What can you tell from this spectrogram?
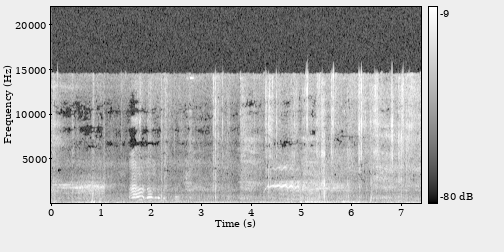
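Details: Hanoverian colt from 2014, by Don Hill out of a Royal Prince dam, being trotted in hand. A shaky, wavering whinny rises and falls near the two-second mark, followed by a shorter high call. Hoofbeats clip-clop, a handler speaks, and a low rumble persists.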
